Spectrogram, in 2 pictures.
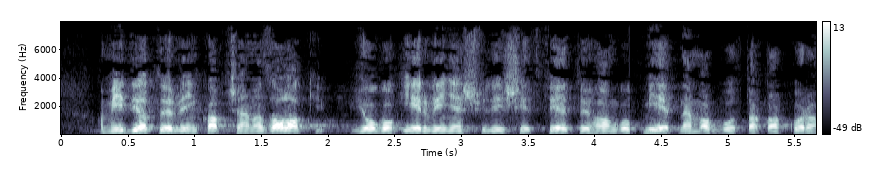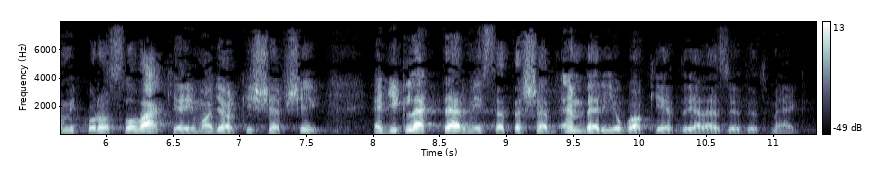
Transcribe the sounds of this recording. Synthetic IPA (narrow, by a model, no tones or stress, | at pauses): ɒmeːd̪ijɒt̪ørveːɲkɒp̚t͡ʃaːnɒzɒlɒkjo̞ɡo̞keːrveːɲɛʃyleːʃeːt̪feːlt̪øːɦɒŋɡo̞kmieːrt̪nɛmɒɡːoːt̪ːɒkɒkːo̞ɾɒmiko̞ɾɒslo̞vaːkijɒjimɒɟɒrkiʃːɛpʃeːɡ | ɛɟːiklɛkt̪ɛrmeːsɛt̪ɛʃɛbːɛmbɛɾijo̞ɡɒkeːrd̪øːjɛlɛzøːd̪øt̪mɛɡ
